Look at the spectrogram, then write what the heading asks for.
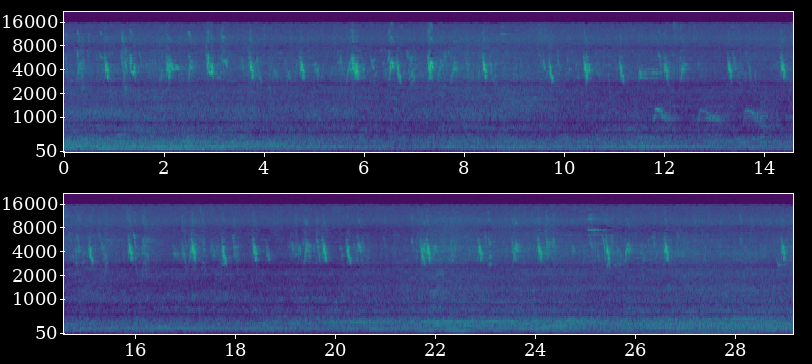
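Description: A small bird chirping over and over, short high chirps about one or two a second, over a steady low background rumble.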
